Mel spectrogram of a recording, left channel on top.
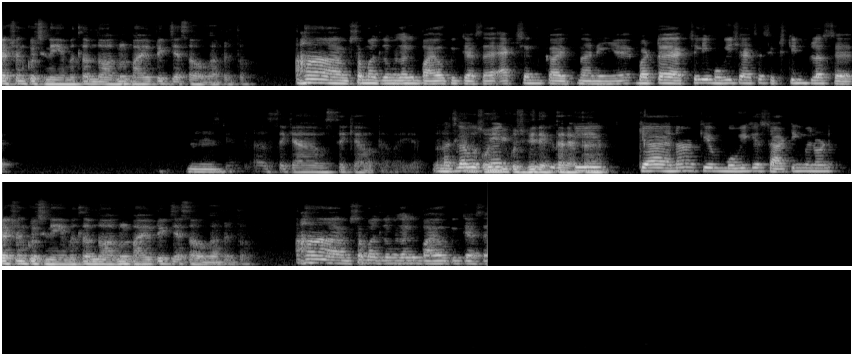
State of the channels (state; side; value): drops out; right; at 4.9 s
